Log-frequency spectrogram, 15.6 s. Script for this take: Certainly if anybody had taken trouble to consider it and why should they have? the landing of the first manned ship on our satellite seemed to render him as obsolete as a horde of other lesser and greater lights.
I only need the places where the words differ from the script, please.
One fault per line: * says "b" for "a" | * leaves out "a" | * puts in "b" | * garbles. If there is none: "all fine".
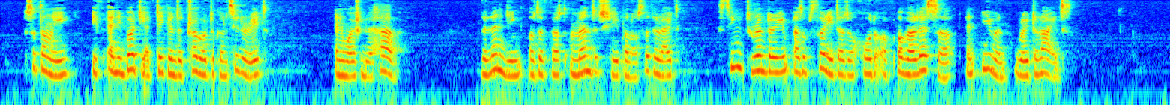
* puts in "the"
* puts in "even"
